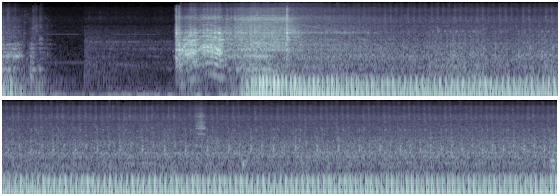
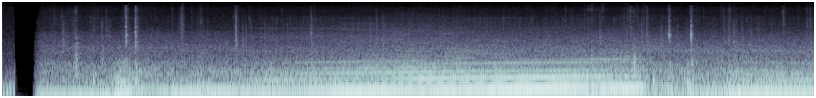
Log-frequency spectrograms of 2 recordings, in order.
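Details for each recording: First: Honda Prelude engine restarted after work: cranks, catches, hits on all four and settles into an even idle with a faint light ticking; slight valve tick, to be adjusted later. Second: Honda Prelude on a test drive after a big rebuild, possibly low on coolant and with distributor timing still to set: petrol engine pulls smoothly through the revs and eases off, quiet and even.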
